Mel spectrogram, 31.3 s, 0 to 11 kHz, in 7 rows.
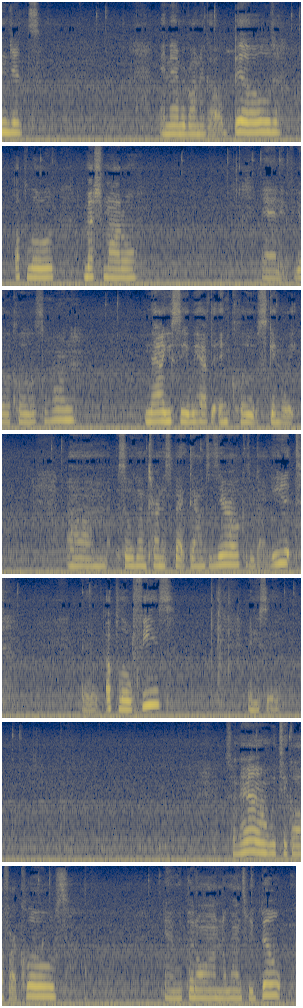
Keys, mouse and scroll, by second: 0.3 click.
